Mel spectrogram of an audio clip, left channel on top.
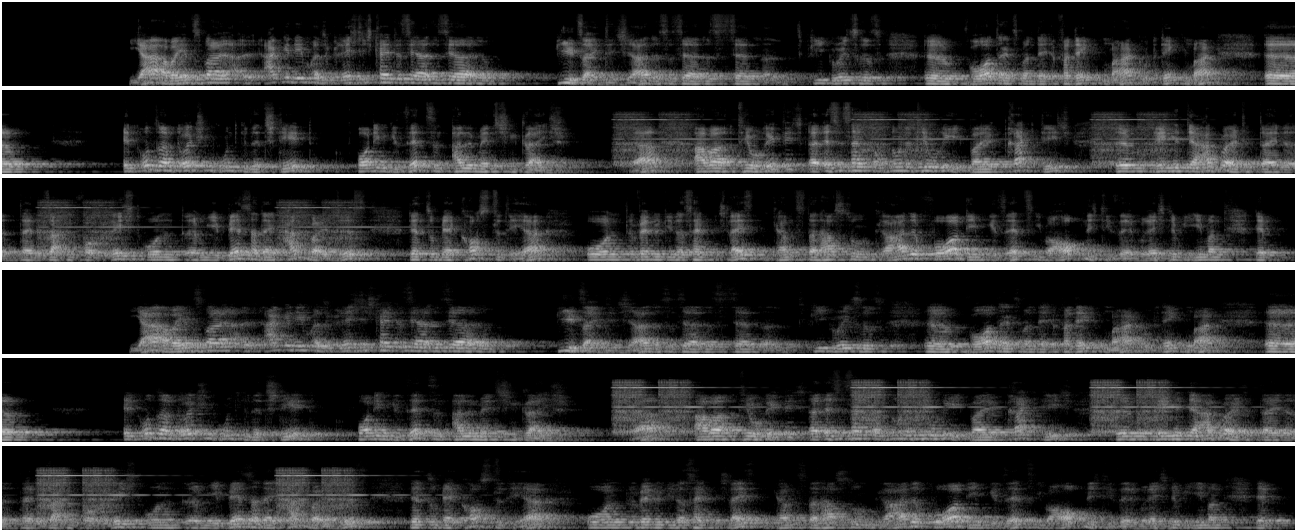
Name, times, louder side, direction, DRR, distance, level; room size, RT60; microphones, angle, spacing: voice 1, 1.3-4.9 5.5-13.2 14.1-15.9 16.5-18.6 19.2-38.5, left 2 dB, 70° left, 4 dB, 1.0 m, -27 dB
Telephone, 19.0-20.5 21.4-22.9 23.8-25.3 26.2-27.7 28.6-30.1, right 9 dB, 80° right, 0.9 m, -32 dB
11.0 x 3.9 x 3.2 m, 1.2 s
head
